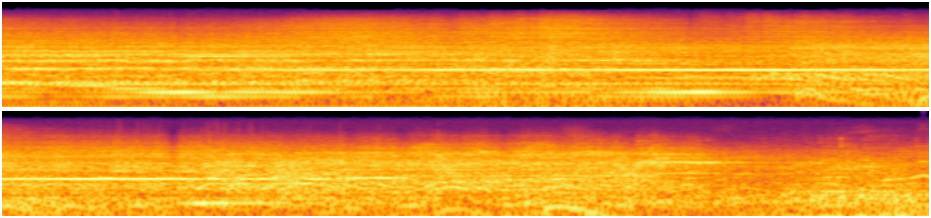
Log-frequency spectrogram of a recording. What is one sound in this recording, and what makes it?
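A rock band plays loudly through amplifiers.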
